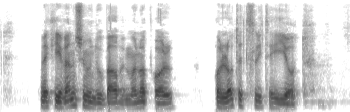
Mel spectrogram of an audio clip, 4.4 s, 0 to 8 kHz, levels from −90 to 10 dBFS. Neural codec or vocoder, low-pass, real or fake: none; 7.2 kHz; real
